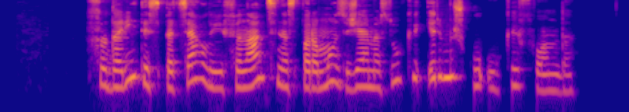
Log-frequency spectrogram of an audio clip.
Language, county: Lithuanian, Šiauliai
